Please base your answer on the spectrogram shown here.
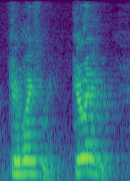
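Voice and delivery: mock dismissal. Winners brush off second-place team.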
